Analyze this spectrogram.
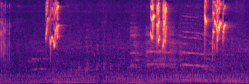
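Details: Lovebird uttering strange, supposedly speech-like sounds: a few short bursts of shrill grating chirps separated by quiet pauses, with faint low tonal hums between them.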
